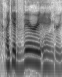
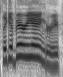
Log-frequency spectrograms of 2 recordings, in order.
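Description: First: Said in the usual way. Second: Louder, higher hammed-up anger; mock angry. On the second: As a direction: punch it out in mock outrage.

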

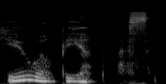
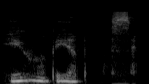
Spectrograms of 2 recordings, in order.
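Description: First: Soft whispered blessing. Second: Barely audible, softer whisper; faint whisper. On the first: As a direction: whisper it gently, eyes closed. Guided meditation, God's voice. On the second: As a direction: breathe it out almost silently. Guided meditation, repeated softer. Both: Pretend.

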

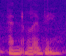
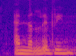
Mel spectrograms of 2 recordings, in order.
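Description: First: Unvoiced whisper, fixing a slip under her breath; whispered correction. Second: Said in the usual way. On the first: Real, not acted. Reader correcting a slipped word in scripture, whispered. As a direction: whisper the corrected words quietly. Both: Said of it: "pardon me".

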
